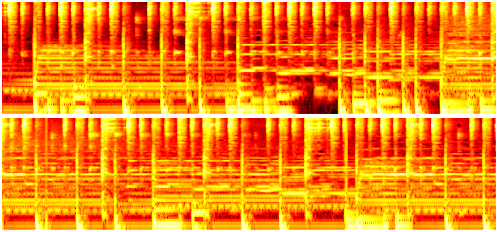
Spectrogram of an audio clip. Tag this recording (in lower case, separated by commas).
music, independent music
